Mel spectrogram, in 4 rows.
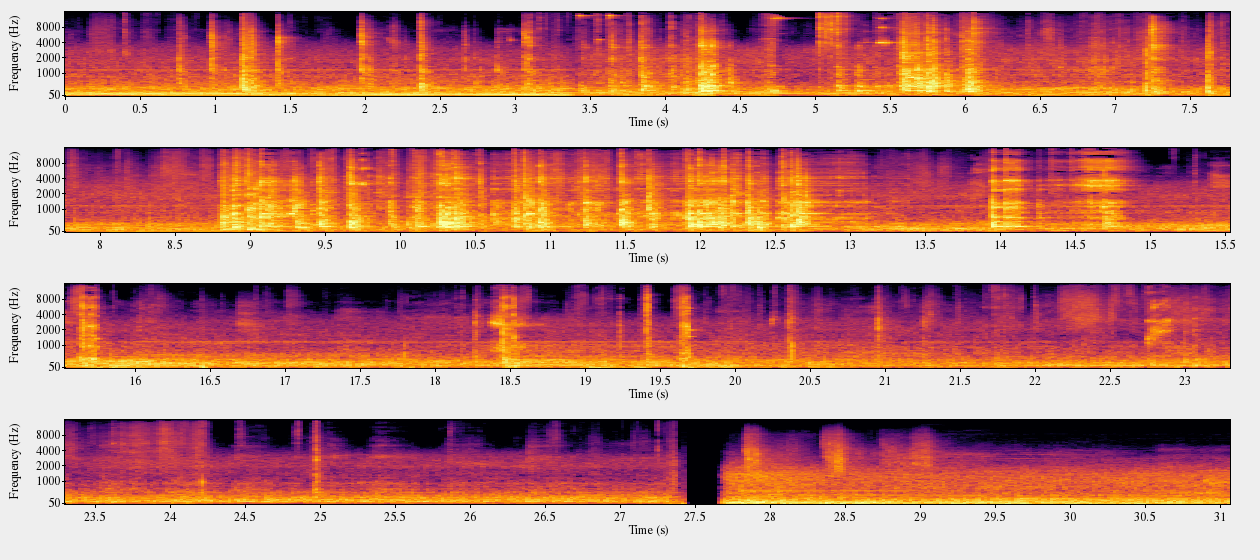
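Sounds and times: metal exhaust pipe clanking and scraping: 0:02.0 - 0:07.5, 0:08.7 - 0:16.9.

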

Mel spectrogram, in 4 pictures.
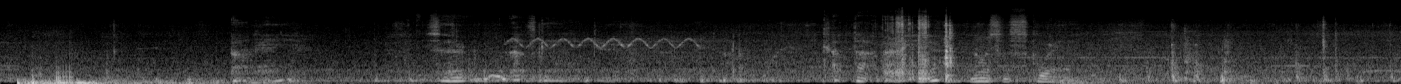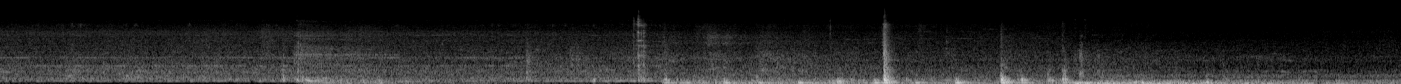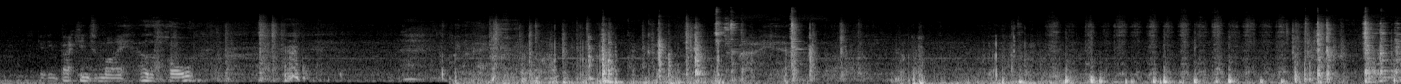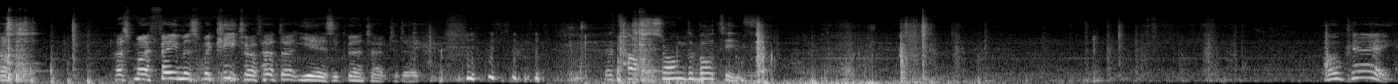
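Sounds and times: steady background noise: 0:00.0 - 0:56.0
dull thumps: 0:00.2 - 0:04.2, 0:20.6 - 0:28.4
loud knock: 0:20.6 - 0:26.7.

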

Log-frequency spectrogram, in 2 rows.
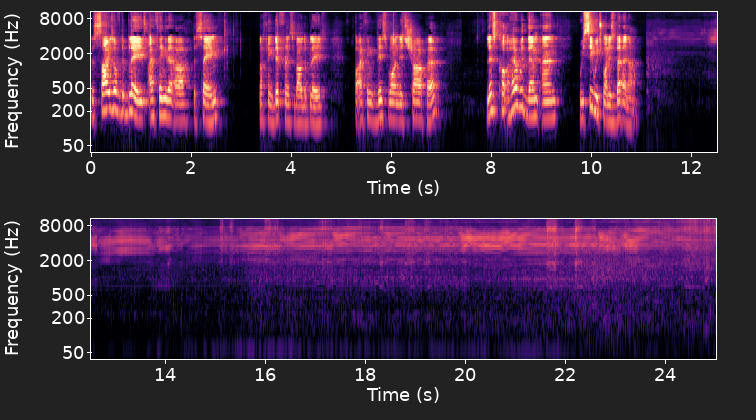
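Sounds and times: hair trimmer buzzing: 0:11.1 - 0:25.0.

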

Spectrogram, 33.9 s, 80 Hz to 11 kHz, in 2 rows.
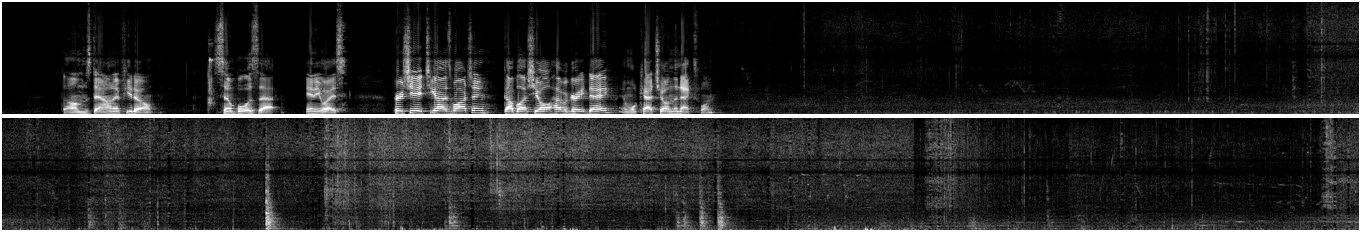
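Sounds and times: meat sizzling on a grill: 0:09.0 - 0:33.9
metal turner knocking on grate: 0:25.4 - 0:26.2.

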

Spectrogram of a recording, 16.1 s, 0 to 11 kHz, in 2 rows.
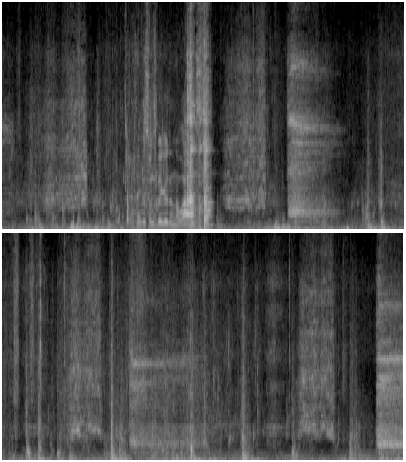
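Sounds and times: wind rumble on microphone: 0:00.0 - 0:03.0, 0:05.0 - 0:09.4, 0:10.0 - 0:13.3, 0:14.8 - 0:16.0
water slapping against boat hull: 0:00.0 - 0:16.0.

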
